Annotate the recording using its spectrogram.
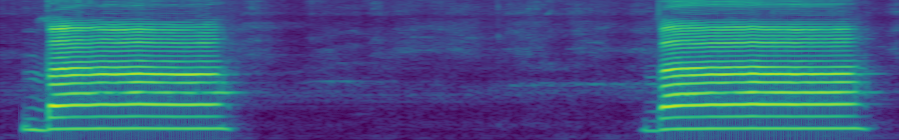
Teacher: جو ہمارے دونوں ہونٹوں کے اندر کا گیلا حصہ ہے، جب ہم اس کو ملاتے ہیں تو لفظ با با ادا ہوتا ہے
